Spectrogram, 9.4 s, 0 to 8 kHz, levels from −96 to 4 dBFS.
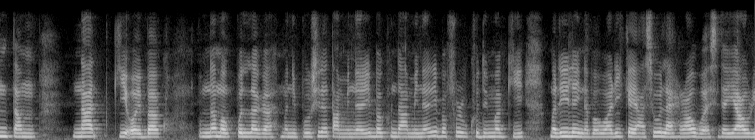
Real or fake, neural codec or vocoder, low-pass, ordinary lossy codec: real; none; 7.2 kHz; none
